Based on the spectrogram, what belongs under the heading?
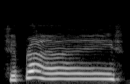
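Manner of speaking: a high, playful "Surprise!"; spring it on them like a little joke; mock surprise. Playful exclamation while painting.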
